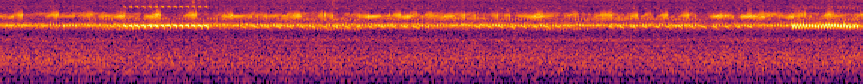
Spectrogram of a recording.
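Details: Crickets at night: a steady high trilling band with pulsed chirps above it, and a louder close chirp burst near the start and again at the end, over a soft hiss.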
